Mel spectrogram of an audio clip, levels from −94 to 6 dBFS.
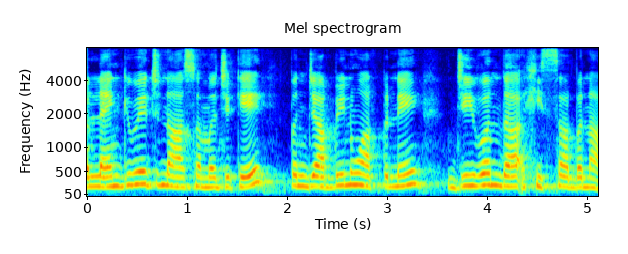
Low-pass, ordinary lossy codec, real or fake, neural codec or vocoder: none; none; fake; codec, 16 kHz, 4 kbps, FunCodec, trained on Chinese and English, 50 frames a second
